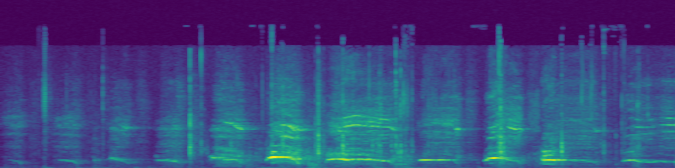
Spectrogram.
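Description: A female husky dog gives a string of loud barks mixed with whiny, yipping cries, coming in irregular bursts for several seconds with no one talking.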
